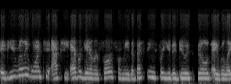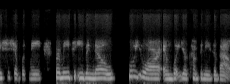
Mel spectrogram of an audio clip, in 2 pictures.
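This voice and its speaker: Her pitch medium with ordinary variation, a woman speaks at a very fast pace. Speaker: relationship coach. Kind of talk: casual interview chat.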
